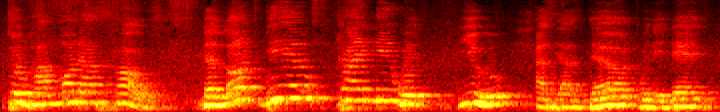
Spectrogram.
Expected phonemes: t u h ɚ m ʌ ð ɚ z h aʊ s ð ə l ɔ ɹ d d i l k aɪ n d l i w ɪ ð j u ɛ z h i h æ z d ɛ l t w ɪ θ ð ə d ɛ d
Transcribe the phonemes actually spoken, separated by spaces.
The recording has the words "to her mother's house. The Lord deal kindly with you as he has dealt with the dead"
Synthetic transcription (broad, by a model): t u h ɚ m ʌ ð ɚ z h aʊ s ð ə l ɔ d d i l k aɪ n d l i w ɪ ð j u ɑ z h i h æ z d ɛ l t w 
